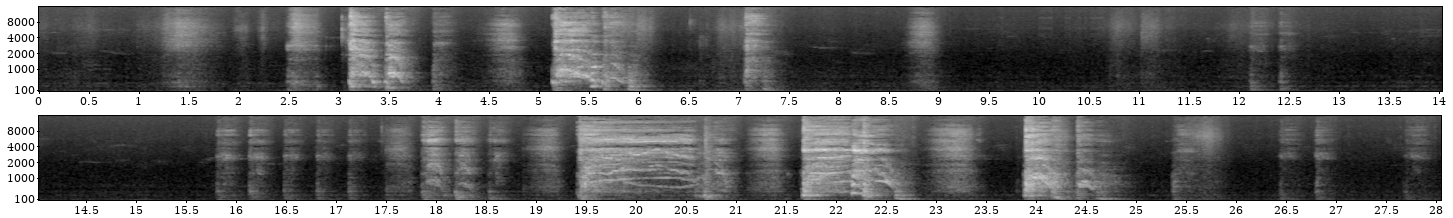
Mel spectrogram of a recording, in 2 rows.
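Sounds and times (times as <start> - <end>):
person coughing: 2.5 - 4.2, 5.2 - 6.2, 7.0 - 7.4, 15.8 - 18.8, 19.4 - 21.1, 21.7 - 22.8, 23.9 - 24.9.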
